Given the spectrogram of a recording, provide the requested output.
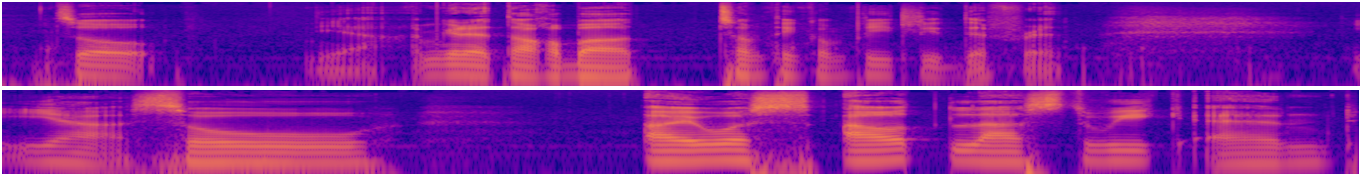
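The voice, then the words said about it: Sleepy, deep voice. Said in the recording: “Sorry if I'm like deep voice, like, yeah, I'm really sleepy... I feel really, really, really sleepy”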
